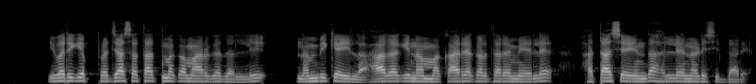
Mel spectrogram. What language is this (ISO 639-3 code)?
kan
